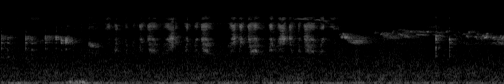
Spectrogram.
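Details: A western capercaillie cock at a lek in Finland at dawn, displaying on a thick branch of a lookout tree to impress females, gives dry double-clicks, then a fast run of scraping, rustling notes, over faint chirps from other birds.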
